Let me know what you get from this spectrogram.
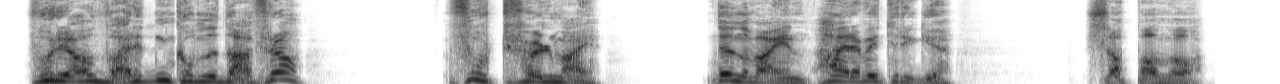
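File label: Norwegian dub, mann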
